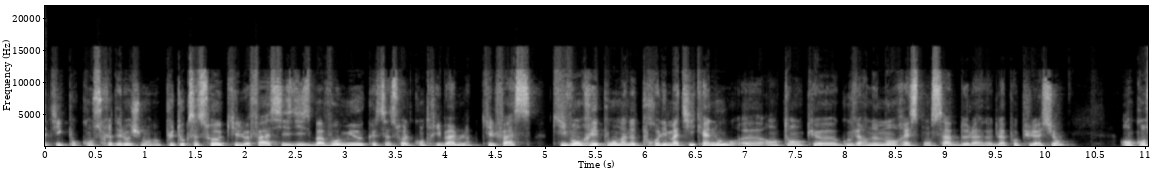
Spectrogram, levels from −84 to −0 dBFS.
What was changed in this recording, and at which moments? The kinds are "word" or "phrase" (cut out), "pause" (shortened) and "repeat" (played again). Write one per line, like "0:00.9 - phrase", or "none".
0:05.0 - pause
